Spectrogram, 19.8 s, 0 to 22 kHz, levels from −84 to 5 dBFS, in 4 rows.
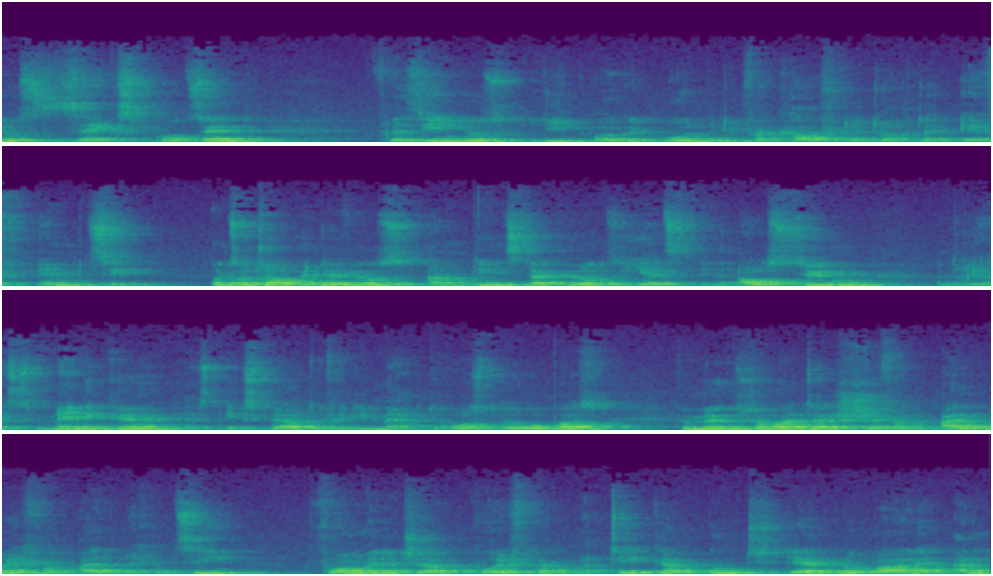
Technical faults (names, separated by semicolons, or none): none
